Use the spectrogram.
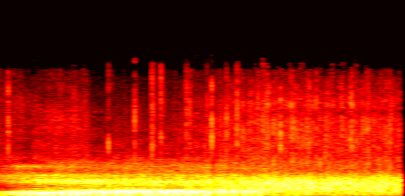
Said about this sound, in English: He was greeted with a standing ovation as he appeared on Zoom to address the House of Commons.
